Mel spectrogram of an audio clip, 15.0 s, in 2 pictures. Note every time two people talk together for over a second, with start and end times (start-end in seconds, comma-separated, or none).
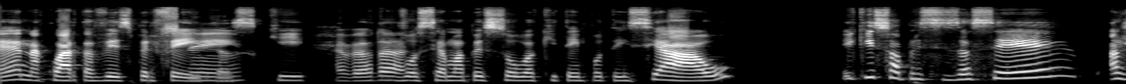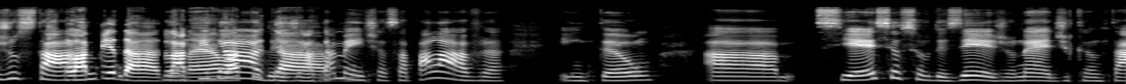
7.9-10.0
